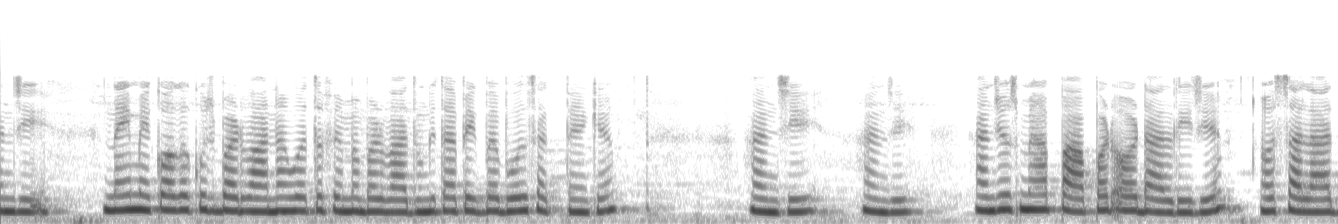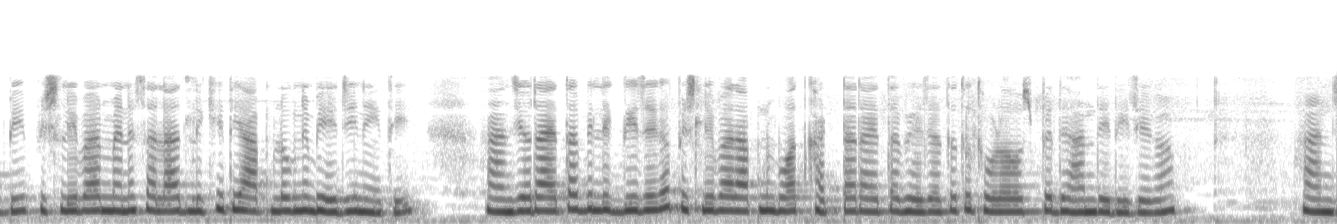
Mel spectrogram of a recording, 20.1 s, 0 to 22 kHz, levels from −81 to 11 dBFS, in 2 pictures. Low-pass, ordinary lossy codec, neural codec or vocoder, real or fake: 5.4 kHz; none; none; real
